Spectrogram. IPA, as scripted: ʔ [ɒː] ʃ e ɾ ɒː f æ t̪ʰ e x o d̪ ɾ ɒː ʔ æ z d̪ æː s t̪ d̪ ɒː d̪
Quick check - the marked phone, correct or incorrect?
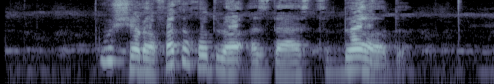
incorrect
